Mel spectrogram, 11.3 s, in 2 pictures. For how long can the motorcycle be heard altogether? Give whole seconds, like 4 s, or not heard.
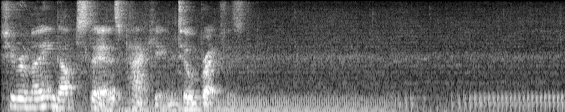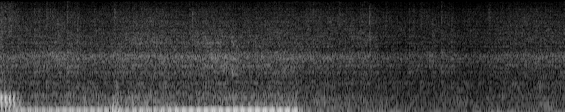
9 s.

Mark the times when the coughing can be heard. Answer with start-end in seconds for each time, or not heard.
not heard.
